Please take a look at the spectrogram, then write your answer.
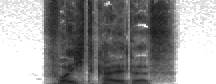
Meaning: strong/mixed nominative/accusative neuter singular of feuchtkalt
- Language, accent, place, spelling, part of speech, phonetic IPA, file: German, Germany, Berlin, feuchtkaltes, adjective, [ˈfɔɪ̯çtˌkaltəs], De-feuchtkaltes.ogg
